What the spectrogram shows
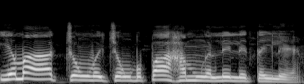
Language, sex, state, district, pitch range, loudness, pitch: Wancho, male, Arunachal Pradesh, Longding, 165-210 Hz, -14 LUFS, 180 Hz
